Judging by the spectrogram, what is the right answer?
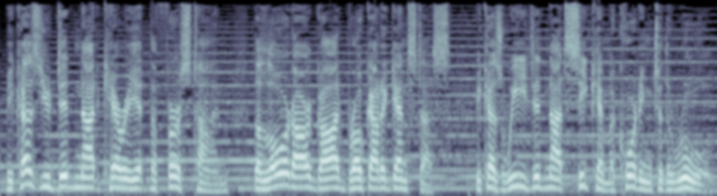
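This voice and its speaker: Brief: male actor as earnest, authoritative king in scripture audio drama, raised pitch, faint music beneath. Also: moderate pace, few pauses, natural voice. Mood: solemn, commanding. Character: King David, solemn commanding male ruler addressing priests.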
